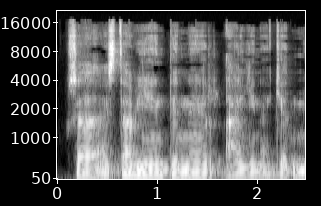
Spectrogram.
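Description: With a Mexican accent, a man speaks at a fairly slow pace in a fairly low pitch, with a dark, mellow tone, vocal fry and audible room echo. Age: 20s. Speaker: podcaster. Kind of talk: solo monologue podcast.

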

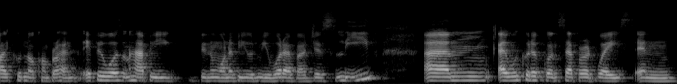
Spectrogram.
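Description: A woman talks at a moderate pace in a fairly low voice. Her intonation stays fairly even. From Poland. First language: Polish. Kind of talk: podcast interview, personal story.

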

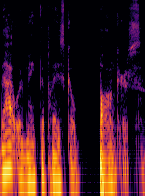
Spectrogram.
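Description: Slightly breathy and dark, mellow in tone, a man speaks at a very deep, low pitch and a moderate pace with ordinary pitch variation. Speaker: wrestling podcast host. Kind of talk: casual solo podcast talk. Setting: home at night. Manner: rambling, many fillers.

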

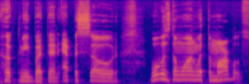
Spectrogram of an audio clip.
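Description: A man's unremarkable speaking voice, fairly high in pitch, with ordinary pitch variation. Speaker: comedian podcaster. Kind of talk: casual chat. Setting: studio.

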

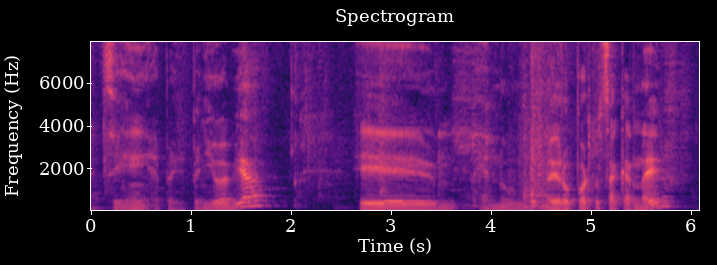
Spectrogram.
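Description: Very slowly and with long, frequent pauses, a man talks at a medium pitch with ordinary pitch variation. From Portugal, Trás-os-Montes (Bragança). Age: 70s. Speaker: retiree interviewee. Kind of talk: interview. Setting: home kitchen. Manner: halting.

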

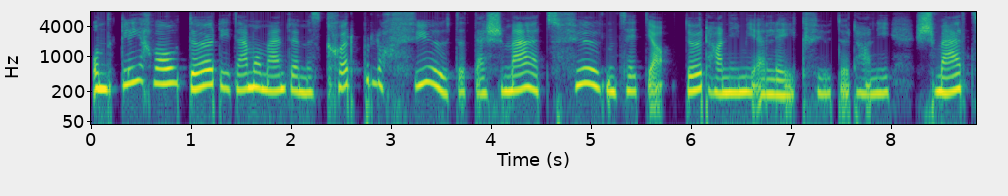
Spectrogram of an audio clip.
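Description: A woman speaks fairly slowly with a dark, mellow tone. The recording is very clean, with a silent background. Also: dry, close sound with no echo. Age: 40s. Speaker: podcast guest, friend of the host. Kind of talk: casual chat.

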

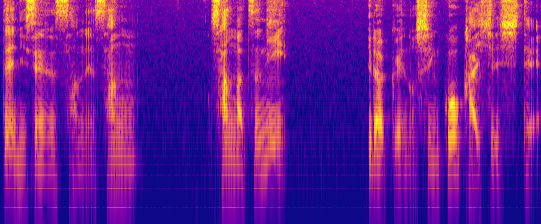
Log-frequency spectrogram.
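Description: Pausing long and often, a man speaks at a very slow pace with big swings in loudness on a very clean recording with a silent background. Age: 40s. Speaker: podcast host. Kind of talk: solo casual talk.

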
